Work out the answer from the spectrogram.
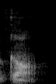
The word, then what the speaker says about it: gant: This is why you don't hear any P's, D's, or T's in loup, réchaud, or gant.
